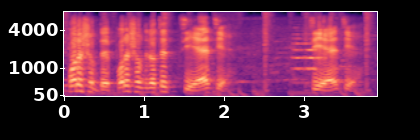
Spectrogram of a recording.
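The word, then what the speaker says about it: 姐姐: পরের শব্দটা হচ্ছে চিয়ে চিয়ে, চিয়ে চিয়ে। প্রথম চিয়ের মধ্যে আছে থার্ড টোন এবং পরের চিয়ের মধ্যে হচ্ছে নিউট্রাল টোন।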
